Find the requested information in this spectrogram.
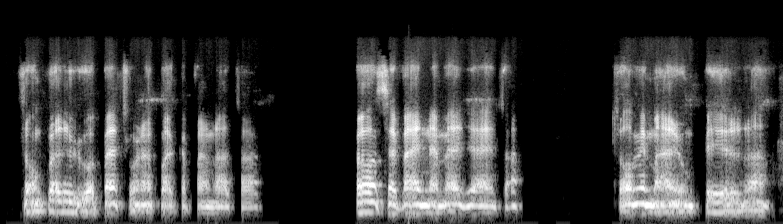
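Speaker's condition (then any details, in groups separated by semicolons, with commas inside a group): Amyotrophic lateral sclerosis; still speaks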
